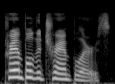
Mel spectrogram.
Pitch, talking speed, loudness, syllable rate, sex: 255 Hz, 155 wpm, -19 LUFS, 5.8 syllables/s, female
